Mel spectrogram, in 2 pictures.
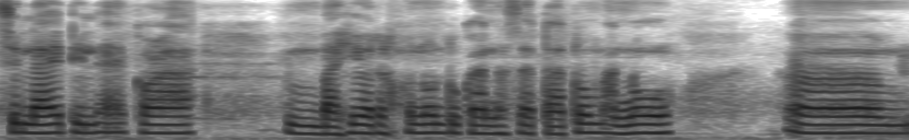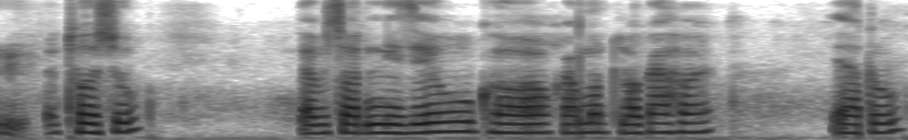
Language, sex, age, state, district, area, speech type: Assamese, female, 45-60, Assam, Dibrugarh, rural, spontaneous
